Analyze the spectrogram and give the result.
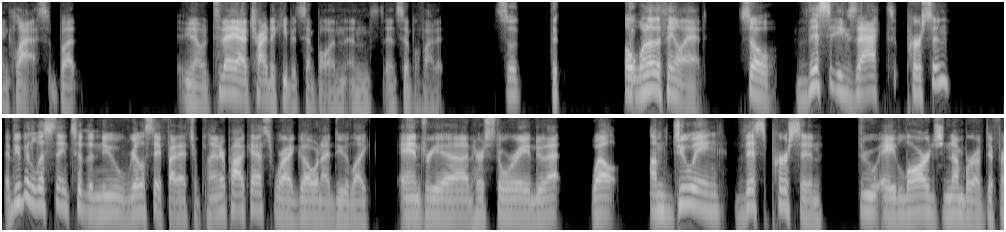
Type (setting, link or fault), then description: setting, live audience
